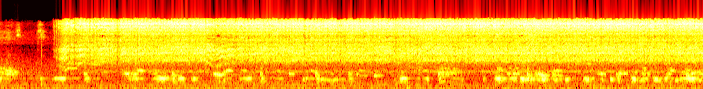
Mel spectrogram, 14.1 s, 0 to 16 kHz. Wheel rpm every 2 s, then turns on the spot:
20, 150, 150, 160, 160, 160, 160.
none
